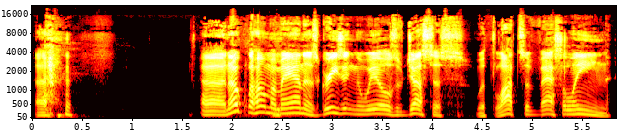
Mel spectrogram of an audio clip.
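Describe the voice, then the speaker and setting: A man's voice: fairly high pitch, animated, normal speed, bright, forceful tone, dry recording, studio quality. A man hosting a radio talk show, chatting casually, reading odd news stories aloud and laughing often at his own jokes. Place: radio studio.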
